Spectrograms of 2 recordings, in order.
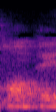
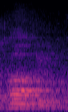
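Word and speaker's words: Pompeii: What happened to the city of Pompey 100 years later? – It's actually pronounced Pompey. – Okay. – The general was Pompey, the city is Pompey.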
